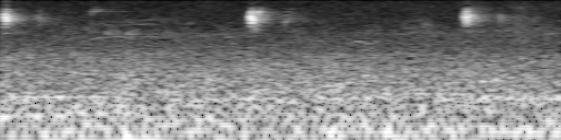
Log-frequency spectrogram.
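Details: A Vermilion flycatcher (Pyrocephalus rubinus) in Oaxaca or Yucatán, Mexico, gives three brief, sharp, high chips about a second apart over a steady hiss of background noise.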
